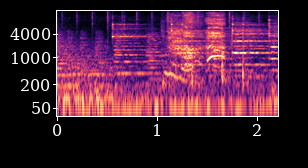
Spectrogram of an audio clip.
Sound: gasps

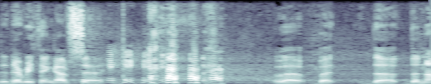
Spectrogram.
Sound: all laugh

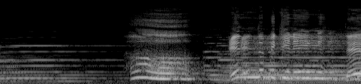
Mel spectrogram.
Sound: gasps

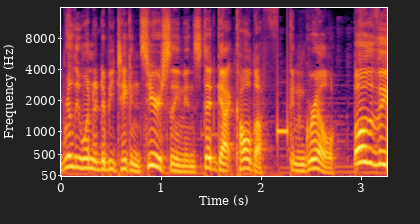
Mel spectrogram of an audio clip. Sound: beep

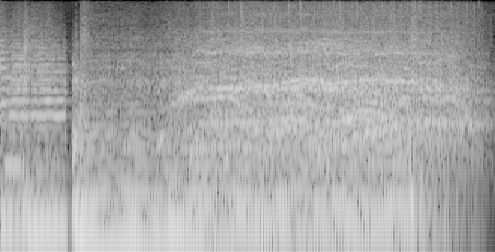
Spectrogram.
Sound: audience cheering

